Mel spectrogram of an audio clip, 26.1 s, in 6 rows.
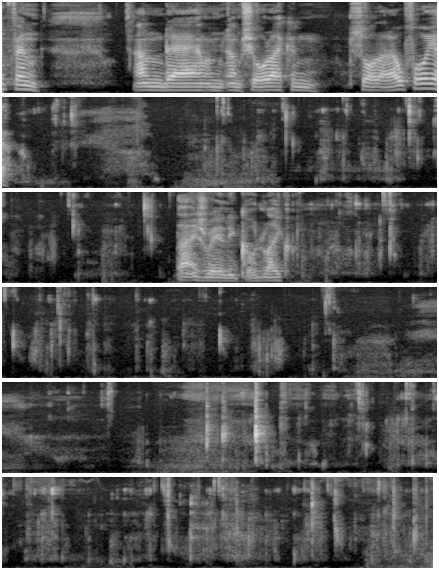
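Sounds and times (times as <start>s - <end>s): man chewing: 4.5s - 10.4s, 11.6s - 26.0s.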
